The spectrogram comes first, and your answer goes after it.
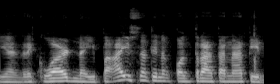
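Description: On a very clean recording with a silent background, a man talks at a moderate pace in a somewhat breathy voice. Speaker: vlogger for overseas workers. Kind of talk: tutorial. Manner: halting, many fillers.

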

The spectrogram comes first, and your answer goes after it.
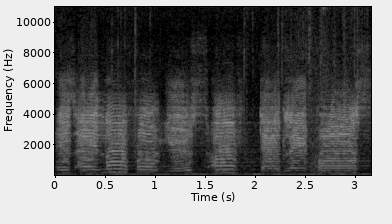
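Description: Loud background noise surrounds a man doing a put-on character voice at a fairly slow pace. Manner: distorted, mechanical.

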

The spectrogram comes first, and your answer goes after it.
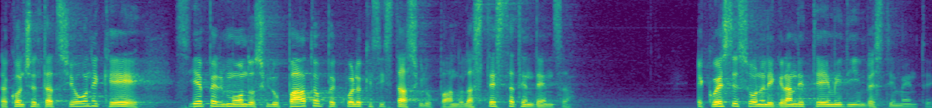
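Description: Against a quiet background, a man with a fairly high pitch and ordinary pitch variation talks at a fairly quick pace, with long, frequent pauses. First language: not Italian (speaking Italian). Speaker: real estate investment executive. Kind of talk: conference presentation. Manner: halting. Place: hall. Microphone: headset.

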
